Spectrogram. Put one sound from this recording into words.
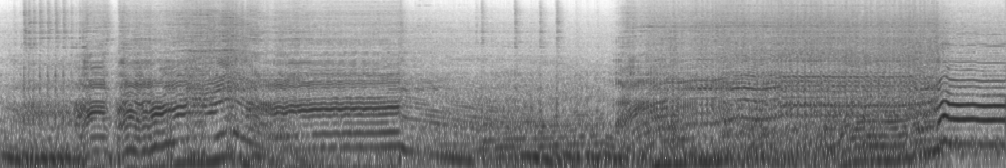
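A motorcycle engine revs up and down sharply while idling close by.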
